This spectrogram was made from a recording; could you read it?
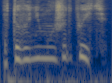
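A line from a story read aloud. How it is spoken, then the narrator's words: Whisper. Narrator (Russian): прошептала Леночка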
